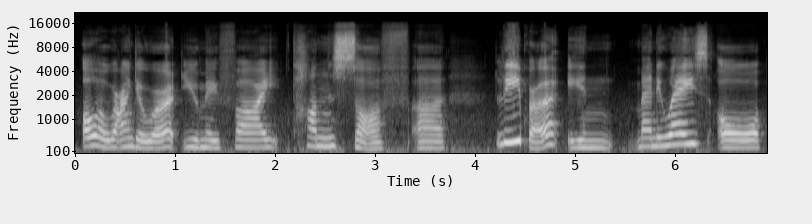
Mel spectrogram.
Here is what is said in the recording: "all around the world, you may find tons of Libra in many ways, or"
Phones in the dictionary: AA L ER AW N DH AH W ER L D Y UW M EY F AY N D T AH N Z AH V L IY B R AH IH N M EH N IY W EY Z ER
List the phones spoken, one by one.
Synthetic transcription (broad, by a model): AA L ER AW N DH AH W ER D Y UW M EY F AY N T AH N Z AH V L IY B AH IH N M EH N IY W EY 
